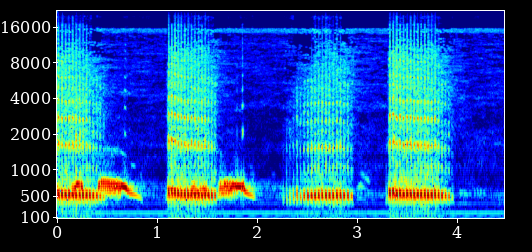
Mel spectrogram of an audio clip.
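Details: Oriental turtle dove song: four rough, buzzing coo notes about a second apart, the first two each trailed by a soft, downward-sliding note, with a constant low hum throughout.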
